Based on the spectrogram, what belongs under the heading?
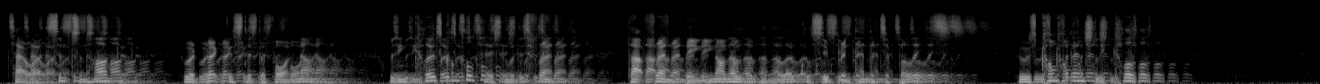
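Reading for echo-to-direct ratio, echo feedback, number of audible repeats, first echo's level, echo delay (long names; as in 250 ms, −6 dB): −6.0 dB, 38%, 4, −6.5 dB, 145 ms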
